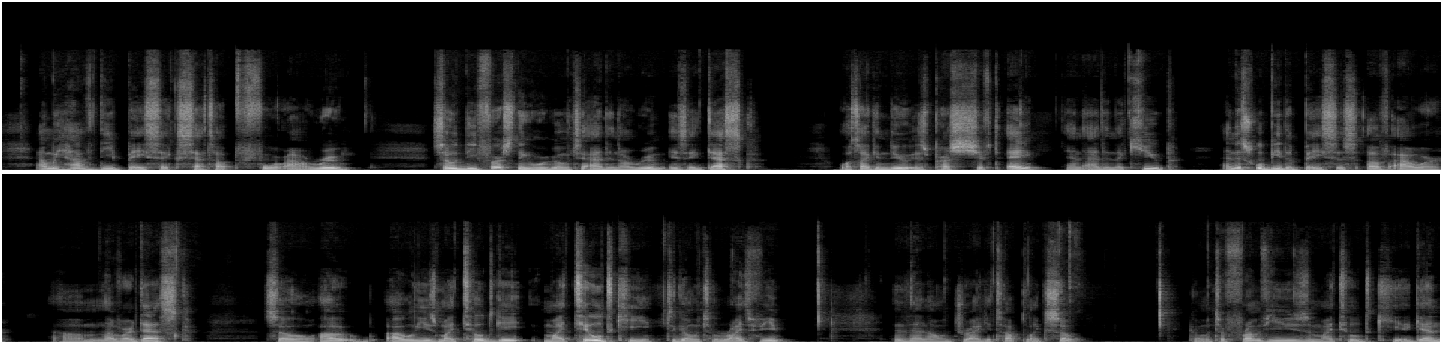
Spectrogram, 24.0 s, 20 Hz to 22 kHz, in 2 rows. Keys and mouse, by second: 8.4 shift+a, 19.2 g, 21.2 `.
